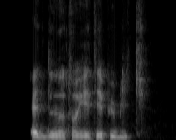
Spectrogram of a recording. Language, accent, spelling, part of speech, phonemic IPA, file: French, France, être de notoriété publique, verb, /ɛ.tʁə d(ə) nɔ.tɔ.ʁje.te py.blik/, LL-Q150 (fra)-être de notoriété publique.wav
- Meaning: to be common knowledge (that)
